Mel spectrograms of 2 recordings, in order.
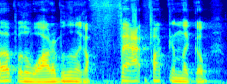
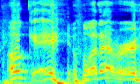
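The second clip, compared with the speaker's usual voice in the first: laughing it off; 8 semitones higher than usual. Retold or imitated. Shrugging off the guard's threat, laughing. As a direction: chuckle out an unbothered okay.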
